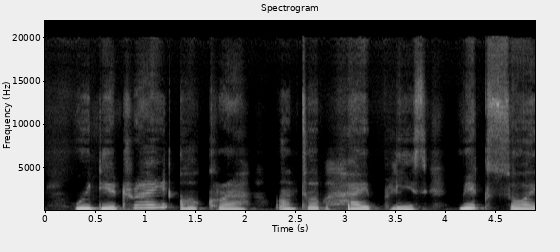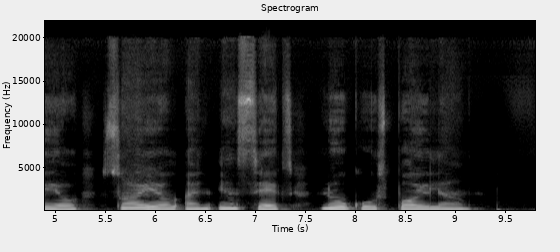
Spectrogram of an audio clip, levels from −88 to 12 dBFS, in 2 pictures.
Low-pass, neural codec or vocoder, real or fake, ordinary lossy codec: none; autoencoder, 48 kHz, 128 numbers a frame, DAC-VAE, trained on Japanese speech; fake; none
